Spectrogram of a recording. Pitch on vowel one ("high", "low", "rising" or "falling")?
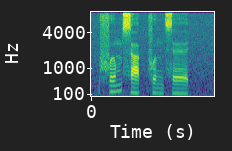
rising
